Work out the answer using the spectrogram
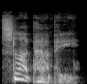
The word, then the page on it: slaphappy: British English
